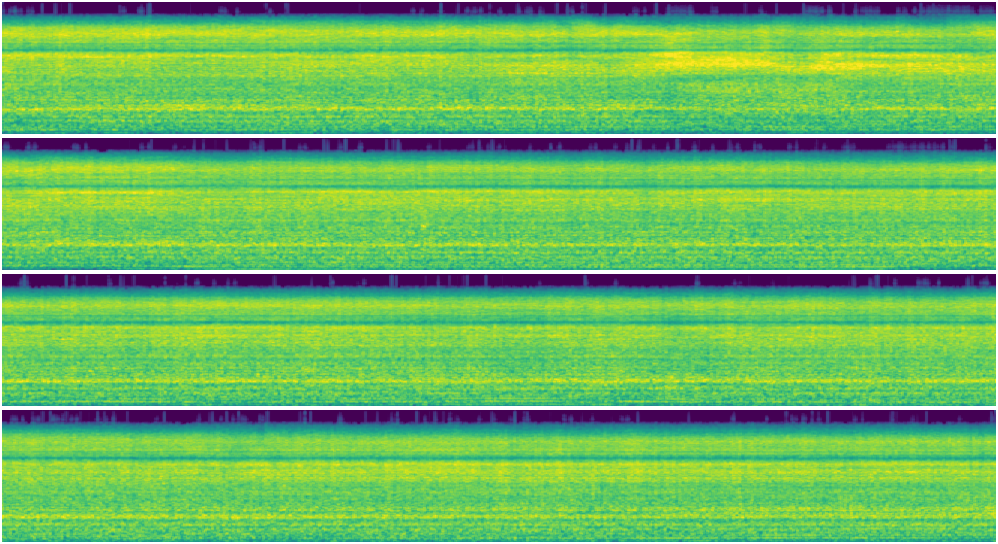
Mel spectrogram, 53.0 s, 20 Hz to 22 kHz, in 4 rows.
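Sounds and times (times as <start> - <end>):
aircraft engine and propeller drone: 0.0 - 53.0.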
